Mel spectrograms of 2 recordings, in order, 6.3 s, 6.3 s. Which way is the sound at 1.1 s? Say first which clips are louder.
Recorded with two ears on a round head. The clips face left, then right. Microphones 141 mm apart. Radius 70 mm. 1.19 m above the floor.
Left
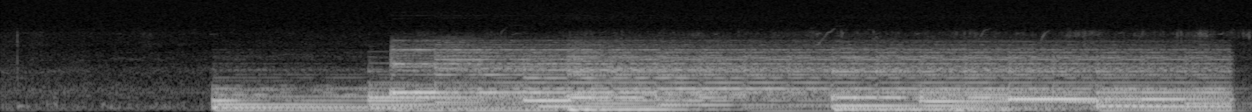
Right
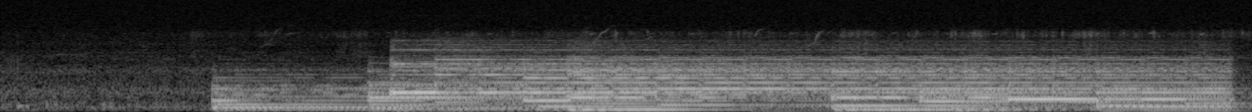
Left 8 dB; 30° left (ahead or behind).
